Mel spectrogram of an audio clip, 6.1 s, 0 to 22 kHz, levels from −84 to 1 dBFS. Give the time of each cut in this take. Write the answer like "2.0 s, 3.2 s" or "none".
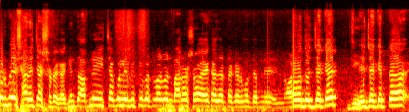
4.4 s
